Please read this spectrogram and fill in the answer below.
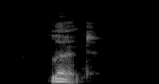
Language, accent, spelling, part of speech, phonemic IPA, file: English, Australia, learnt, verb, /ˈlɜːnt/, En-au-learnt.ogg
- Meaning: 1. simple past of learn 2. past participle of learn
